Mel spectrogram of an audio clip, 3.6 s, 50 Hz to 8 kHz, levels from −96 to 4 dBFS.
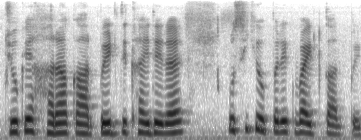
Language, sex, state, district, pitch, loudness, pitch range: Hindi, female, Madhya Pradesh, Bhopal, 215 Hz, -15 LUFS, 205-225 Hz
